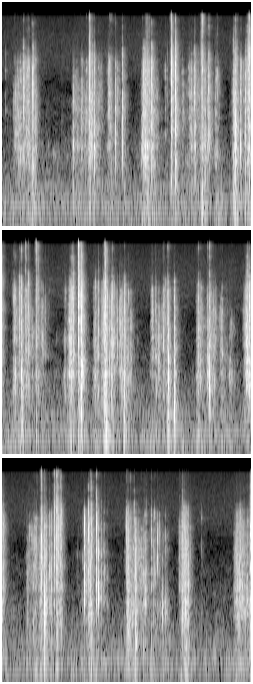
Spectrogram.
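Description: An open palm and fingertips rub and press the surface of a flat package wrapped in thin white paper lying on a table, making it crinkle. Quiet, bright crinkling bursts repeat at a steady pace with short silences between them.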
